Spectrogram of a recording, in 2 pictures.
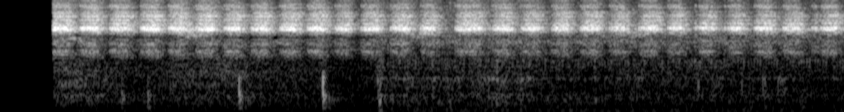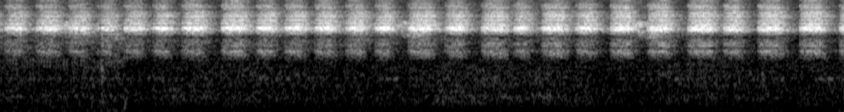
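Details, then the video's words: Cicada at Montcarra, a loud, shrill, buzzing song that starts abruptly and throbs steadily, pulsing about twice a second without a break, with a few faint clicks in the first two seconds. "cigale a Montcarra"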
